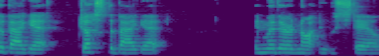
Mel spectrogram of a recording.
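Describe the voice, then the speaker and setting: A woman speaks in a monotone with flat intonation, recorded very cleanly over a silent background. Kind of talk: art film narration.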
